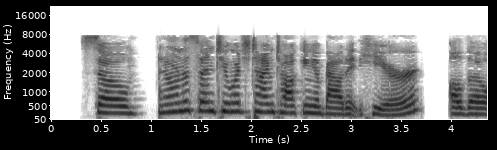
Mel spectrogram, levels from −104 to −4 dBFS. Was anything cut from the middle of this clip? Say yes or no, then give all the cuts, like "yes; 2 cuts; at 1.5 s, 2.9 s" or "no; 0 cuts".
yes; 1 cut; at 0.9 s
